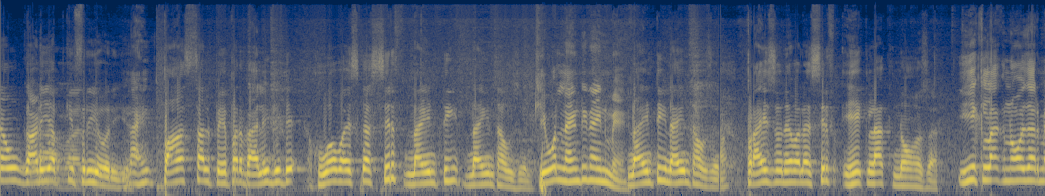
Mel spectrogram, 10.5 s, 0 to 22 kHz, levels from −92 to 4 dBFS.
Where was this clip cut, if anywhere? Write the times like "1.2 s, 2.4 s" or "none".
1.5 s, 7.3 s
